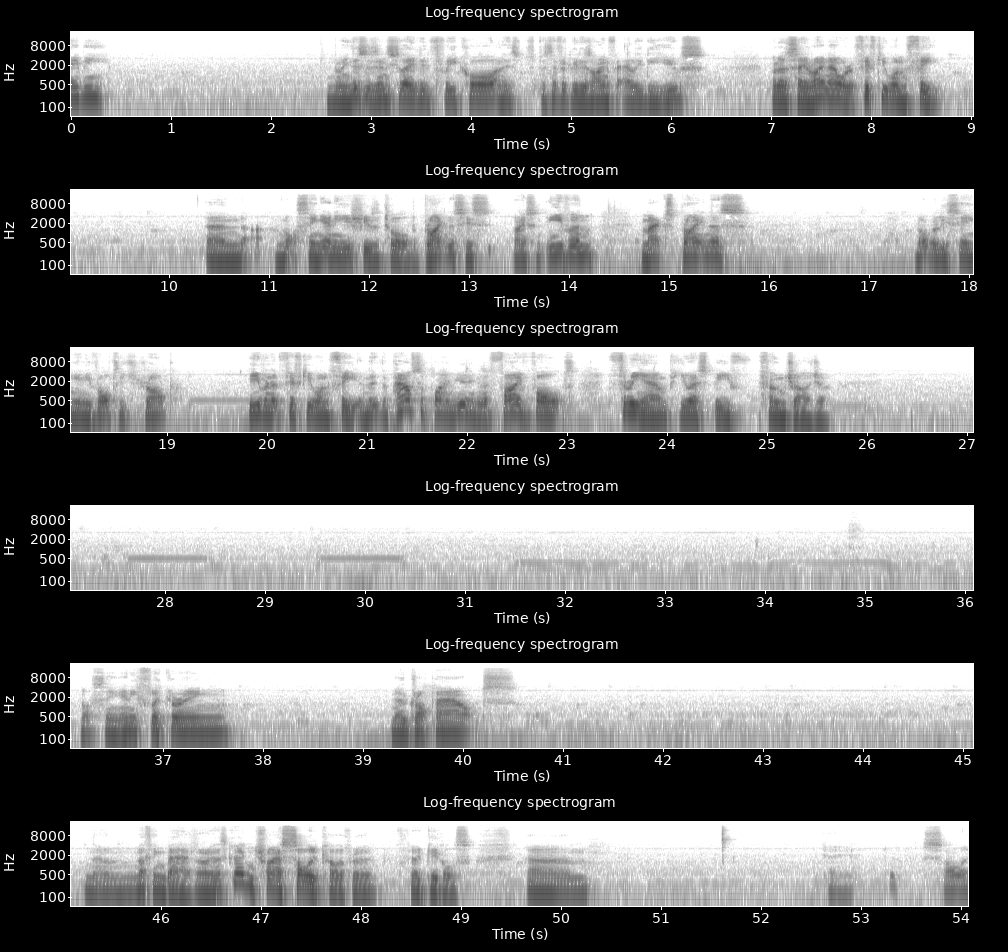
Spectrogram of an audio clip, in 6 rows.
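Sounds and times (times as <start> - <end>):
faint steady hum: 0.0 - 54.0.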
